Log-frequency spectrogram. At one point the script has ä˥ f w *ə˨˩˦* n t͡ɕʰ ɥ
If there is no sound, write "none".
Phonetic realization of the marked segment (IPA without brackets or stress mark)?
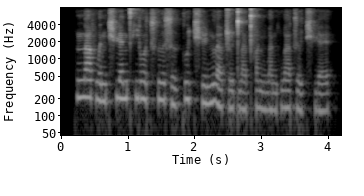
ə˧˥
